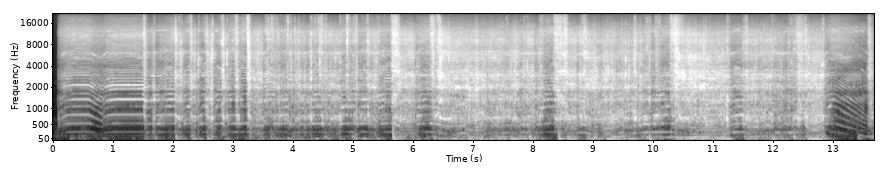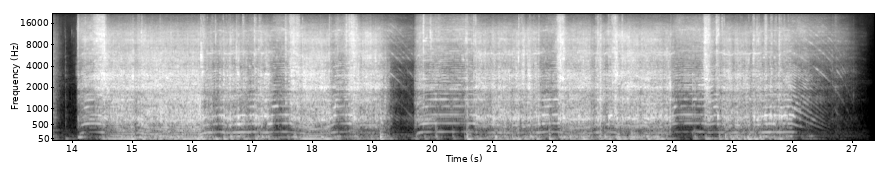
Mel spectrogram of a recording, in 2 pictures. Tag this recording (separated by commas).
Domestic sounds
